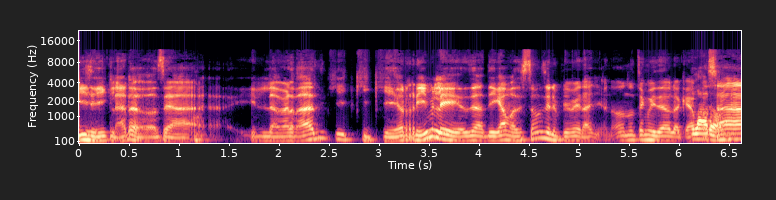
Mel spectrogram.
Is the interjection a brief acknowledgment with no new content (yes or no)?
yes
